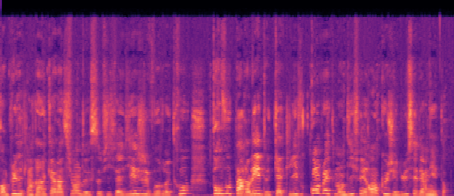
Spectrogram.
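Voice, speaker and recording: High-voiced woman with a slight lisp. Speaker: book reviewer presenting recent reads. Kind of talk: casual scripted-outline vlog talk.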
